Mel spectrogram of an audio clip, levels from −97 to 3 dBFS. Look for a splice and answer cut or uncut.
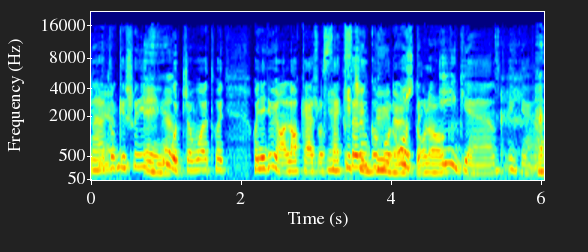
uncut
